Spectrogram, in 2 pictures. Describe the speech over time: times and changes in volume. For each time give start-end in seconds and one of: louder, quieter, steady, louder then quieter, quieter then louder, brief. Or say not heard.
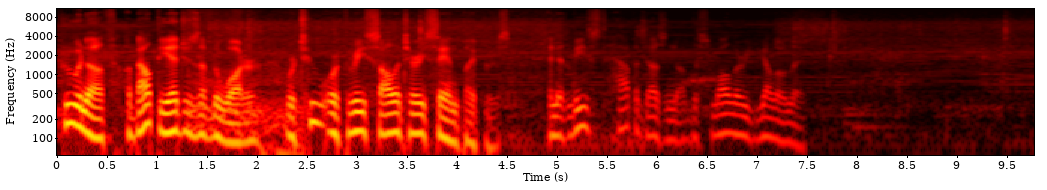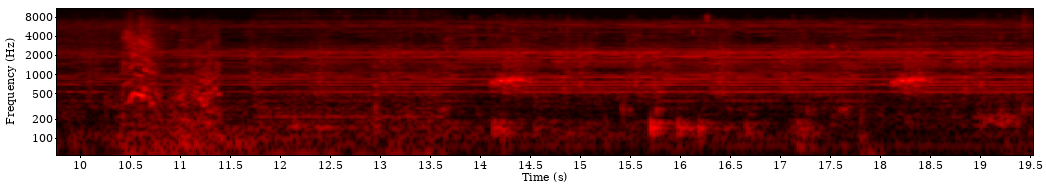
0.1-7.5 quieter.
